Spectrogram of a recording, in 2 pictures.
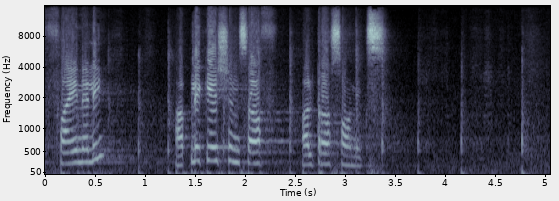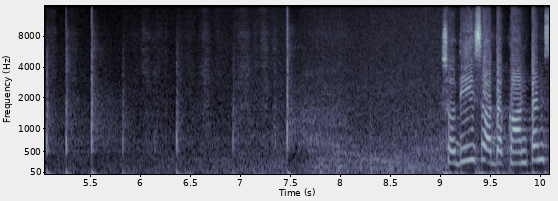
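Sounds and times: chalk tapping and scratching: 0.2s - 7.7s.

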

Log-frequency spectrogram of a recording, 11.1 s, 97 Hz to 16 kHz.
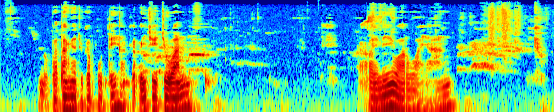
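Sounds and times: rooster crowing faintly: 9.1s - 11.0s.

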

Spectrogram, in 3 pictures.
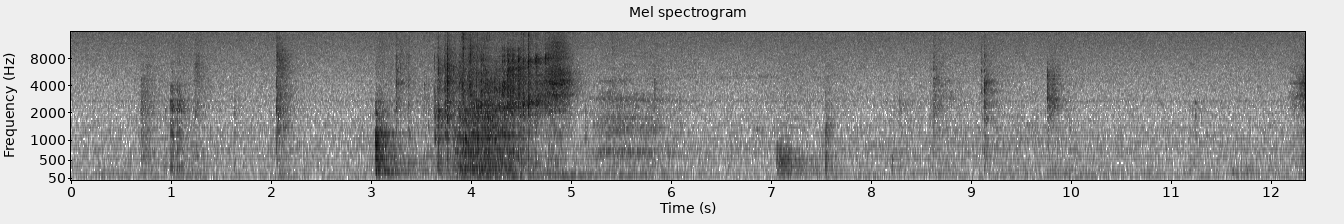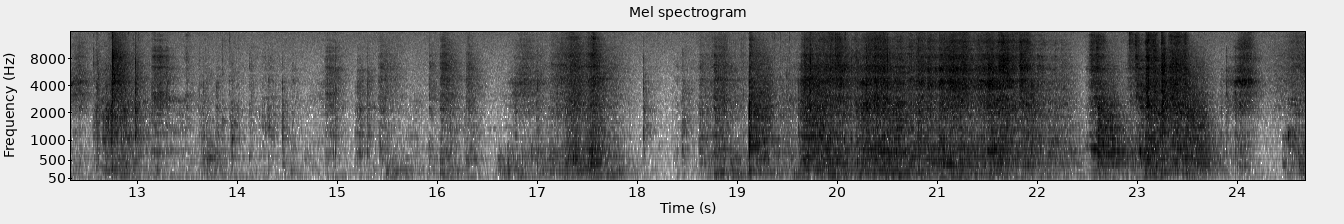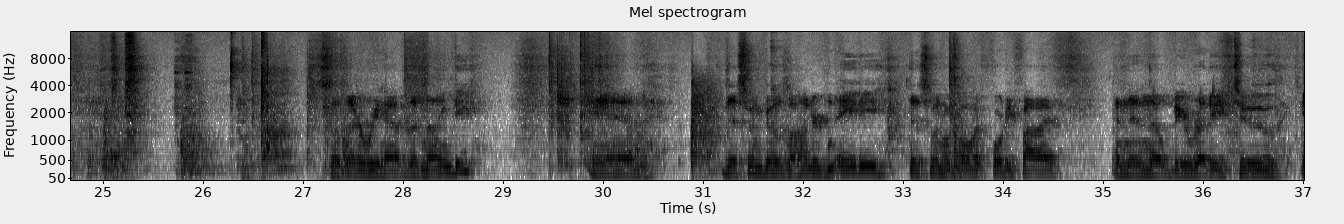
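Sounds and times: sheet metal rattling and scraping: 12.6s - 23.9s
sheet metal clanking: 18.7s - 23.9s.

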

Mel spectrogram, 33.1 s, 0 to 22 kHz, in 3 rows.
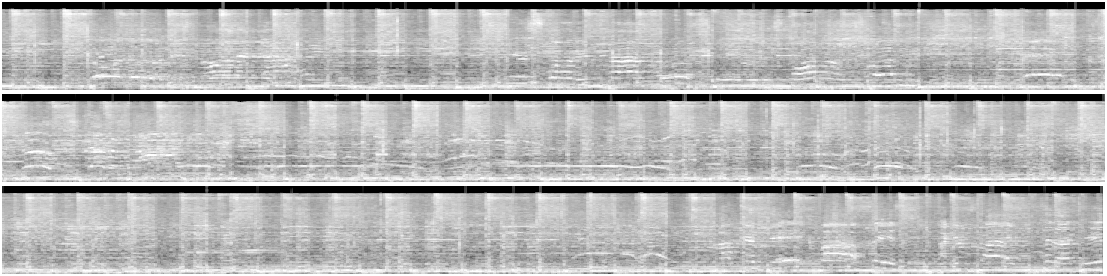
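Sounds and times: electric guitar: 0.0s - 33.0s
steady drum beat: 0.0s - 33.0s
people singing: 0.8s - 3.7s, 10.0s - 14.5s, 29.2s - 33.0s.

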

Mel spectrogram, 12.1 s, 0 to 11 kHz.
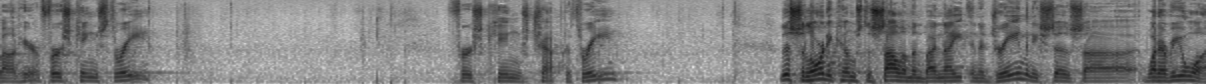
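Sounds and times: pages being turned: 1.7s - 4.3s.

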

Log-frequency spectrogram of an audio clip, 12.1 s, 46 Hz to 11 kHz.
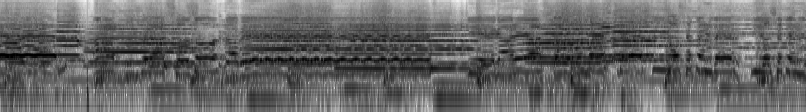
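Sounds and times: man and woman singing: 0.0s - 12.0s
mariachi band playing: 0.0s - 12.0s
trumpets playing: 0.0s - 12.0s.

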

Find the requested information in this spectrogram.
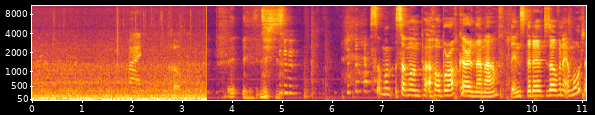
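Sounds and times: coach engine rumble: 0.0s - 3.5s
road noise: 0.0s - 3.5s.

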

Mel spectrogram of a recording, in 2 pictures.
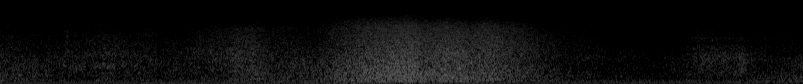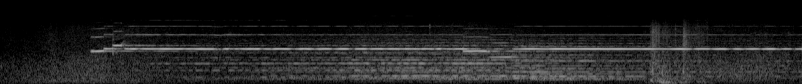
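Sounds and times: surf washing: 0.0s - 16.0s
flute holding high note: 9.0s - 16.0s.

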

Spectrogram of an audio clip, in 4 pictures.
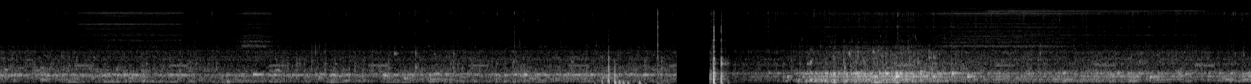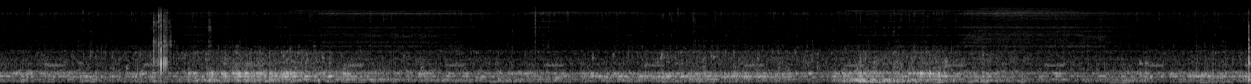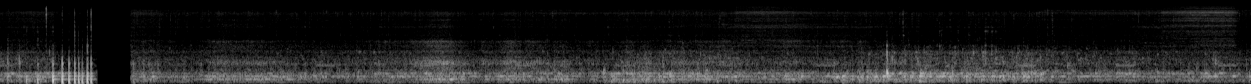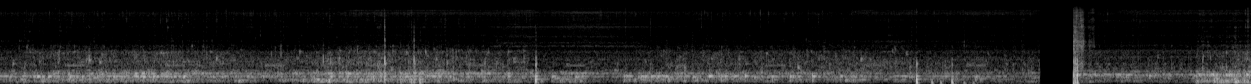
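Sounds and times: underwater low drone: 0.0s - 6.7s, 7.5s - 25.1s.

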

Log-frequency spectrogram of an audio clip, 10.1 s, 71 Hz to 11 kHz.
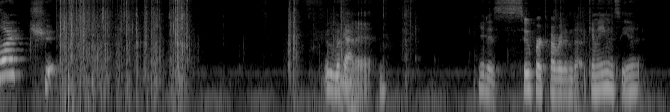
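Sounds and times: plastic chip bag crinkling: 0.7s - 6.4s, 8.1s - 9.4s.

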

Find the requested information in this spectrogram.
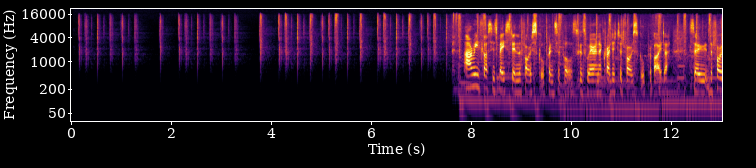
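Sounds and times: percussive clicks and taps: 0.1s - 7.7s.

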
